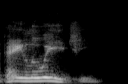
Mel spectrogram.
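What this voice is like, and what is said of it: Gruff Brooklyn accent. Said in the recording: “he had like a gruff Brooklyn accent.”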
